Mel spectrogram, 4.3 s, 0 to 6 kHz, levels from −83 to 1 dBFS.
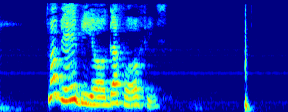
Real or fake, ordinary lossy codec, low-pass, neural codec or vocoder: real; MP3, 32 kbps; 5.4 kHz; none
